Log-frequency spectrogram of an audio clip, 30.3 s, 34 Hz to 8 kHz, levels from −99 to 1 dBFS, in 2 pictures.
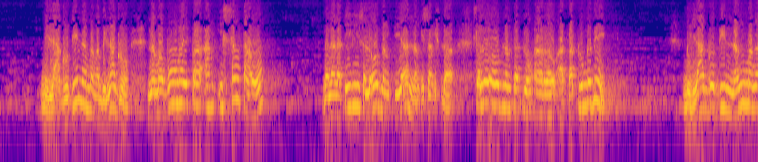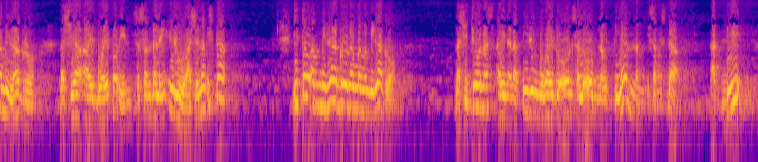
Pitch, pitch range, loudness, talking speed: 225 Hz, 170-255 Hz, -17 LUFS, 130 wpm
